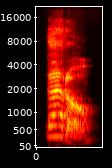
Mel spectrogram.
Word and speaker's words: pero: The R in pero is pronounced with the flap, a single flap of the tongue tip to the alveolar ridge.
